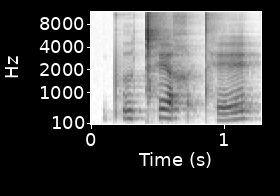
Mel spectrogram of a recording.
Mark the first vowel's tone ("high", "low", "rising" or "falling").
falling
